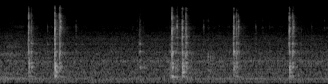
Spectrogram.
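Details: Homemade overhead-valve conversion of an antique Briggs engine, turned slowly by hand after setting exhaust valve clearance with feeler gauge: light crisp rocker taps, about one a second, unevenly spaced, no binding or scraping.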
